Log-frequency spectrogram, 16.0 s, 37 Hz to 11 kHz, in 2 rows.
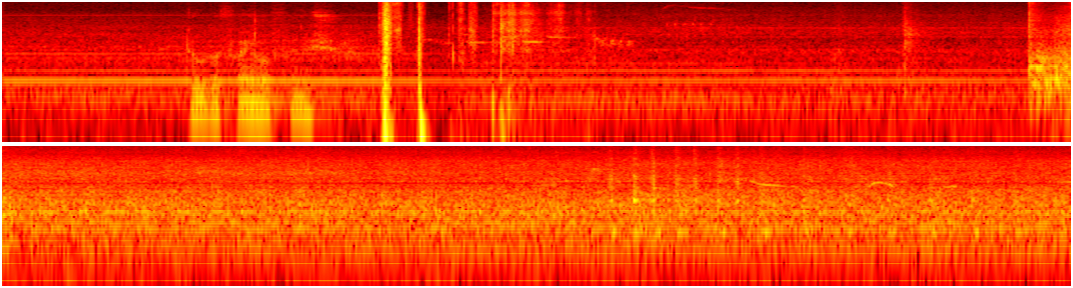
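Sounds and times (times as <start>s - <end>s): machine tool hum: 7.7s - 16.0s
machine tool cutting metal: 11.1s - 16.0s.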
